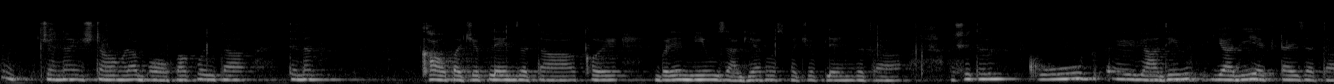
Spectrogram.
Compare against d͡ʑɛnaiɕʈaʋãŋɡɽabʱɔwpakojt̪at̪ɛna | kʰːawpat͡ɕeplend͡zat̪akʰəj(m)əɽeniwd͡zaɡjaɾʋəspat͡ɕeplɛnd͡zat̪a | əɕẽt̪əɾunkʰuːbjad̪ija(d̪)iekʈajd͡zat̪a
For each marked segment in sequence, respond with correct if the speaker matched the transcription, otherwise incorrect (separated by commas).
incorrect, correct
